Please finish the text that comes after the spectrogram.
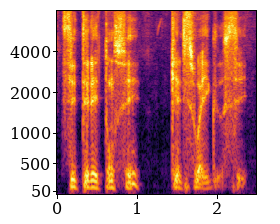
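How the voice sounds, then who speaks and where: A man voicing a haughty, coldly threatening god of destruction in an anime dub, with a gravelly voice. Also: lowish voice, level tone, moderate pace, darkish tone, no echo. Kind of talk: amateur anime dub parody.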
